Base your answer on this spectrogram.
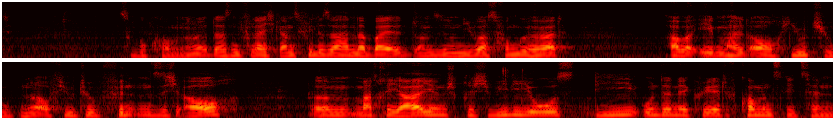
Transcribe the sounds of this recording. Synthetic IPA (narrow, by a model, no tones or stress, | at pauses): t | t͡subəkʰɔmənəd̥aːzɪntfɪlaɪçt̚ɡ̥ant͡sfiːləzaχn̩dabaɪaːbmziːnɔχniːvasfɔnɡəhøːɐt | ʔaːbɐʔeːbm̩ɦaltaʊxjuːtʰjuːpnəa̰ʊfjuːtʰjuːpfɪndn̩zɪçaʊx | ʔɛːmmatʰɛʁiaːljənʃpʁ̥ɪçv̥iːdeoːsd̥iːʔʊntɐdeːɐkʁ̥iɛɪtɪfkʰɔmɛnslit͡sɛnt͡s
